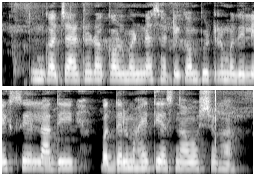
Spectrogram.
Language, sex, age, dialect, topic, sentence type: Marathi, female, 18-24, Southern Konkan, banking, statement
